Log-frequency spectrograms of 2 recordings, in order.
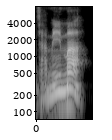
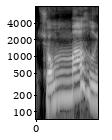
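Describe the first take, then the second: First: An i vowel is heard after the first m. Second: No vowel is heard after the first m. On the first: The speaker calls it right. "또 자미마도 됩니다" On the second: The speaker calls it wrong. "이렇게 발음하는 게 아니고"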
